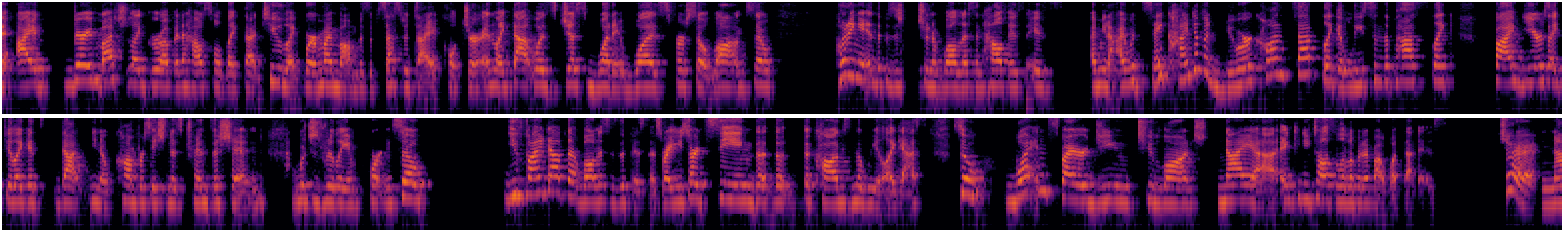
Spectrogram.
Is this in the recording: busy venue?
no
